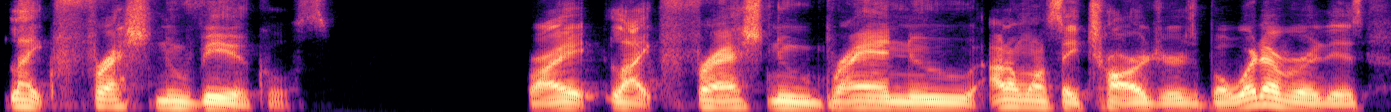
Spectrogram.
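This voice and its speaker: A man's voice: lowish voice, unhurried, dry recording, studio quality. A Trinidad-born man hosting a casual talk show, loose and talkative with slang. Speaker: host. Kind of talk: casual radio chat.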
